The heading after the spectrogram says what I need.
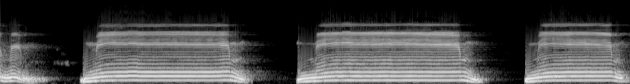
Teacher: মিমটা হচ্ছে দুই ঠোঁট লাগবে এবং 4 আলিফ পরিমাণ টান হবে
